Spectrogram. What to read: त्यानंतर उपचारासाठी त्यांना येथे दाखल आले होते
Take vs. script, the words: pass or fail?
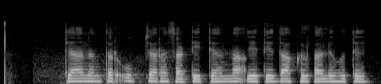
pass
